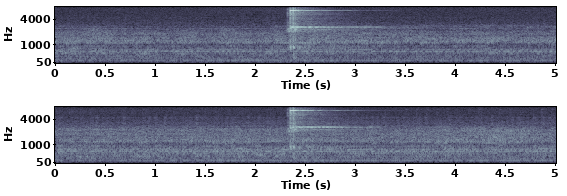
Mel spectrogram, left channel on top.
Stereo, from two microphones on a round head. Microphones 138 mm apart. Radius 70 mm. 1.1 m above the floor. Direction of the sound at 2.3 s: 5° left (ahead or behind).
